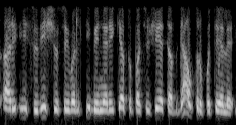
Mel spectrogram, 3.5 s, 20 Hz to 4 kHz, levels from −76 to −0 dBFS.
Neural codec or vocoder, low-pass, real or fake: none; 3.6 kHz; real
